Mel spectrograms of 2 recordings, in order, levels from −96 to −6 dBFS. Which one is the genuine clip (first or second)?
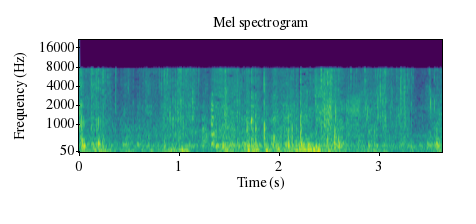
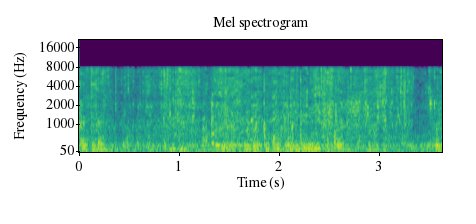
first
